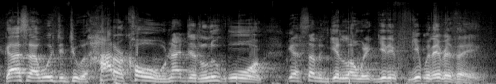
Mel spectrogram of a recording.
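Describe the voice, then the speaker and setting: A man delivering a sermon as a pastor, his voice swinging widely in pitch as he dramatizes the people in his stories. He moves between talking to the congregation and mimicking them. The delivery stays lively throughout. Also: racing. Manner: preachy, animated, acts out quoted people in rising pitch. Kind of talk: sermon with anecdotes.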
